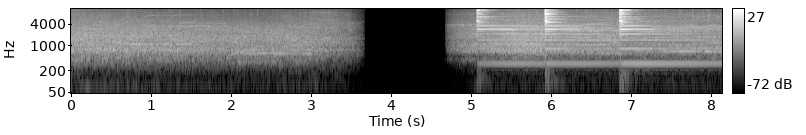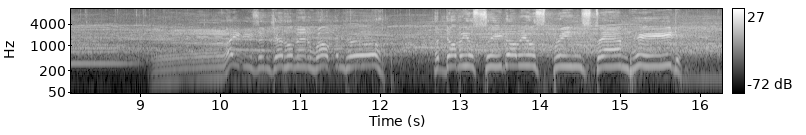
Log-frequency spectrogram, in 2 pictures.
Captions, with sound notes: (bell ringing) Ladies and gentlemen, welcome to the "WCW Spring Stampede"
